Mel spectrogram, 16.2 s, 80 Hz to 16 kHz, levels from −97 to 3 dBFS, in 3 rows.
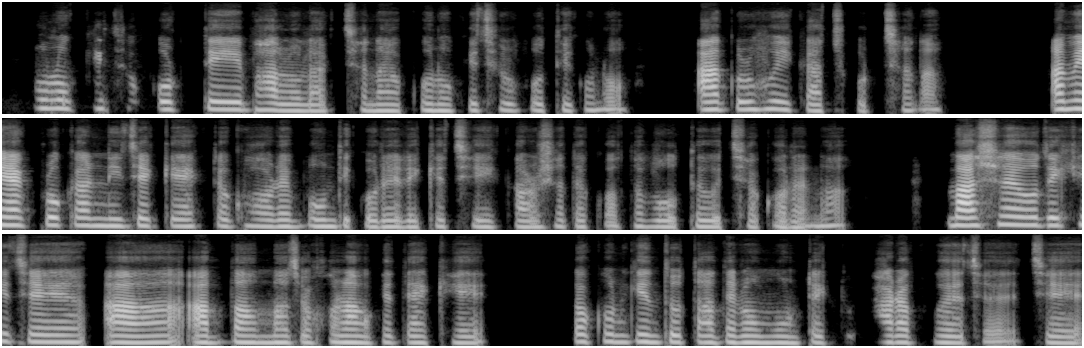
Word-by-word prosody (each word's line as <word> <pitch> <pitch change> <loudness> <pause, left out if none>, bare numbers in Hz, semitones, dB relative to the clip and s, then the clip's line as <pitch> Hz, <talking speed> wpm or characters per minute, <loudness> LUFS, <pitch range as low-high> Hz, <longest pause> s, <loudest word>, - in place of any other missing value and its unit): কোনো 275 -1 0
কিছু 265 0 -10
করতেই 245 0 +1
ভালো 215 -3 +2
লাগছে 195 +2 -5
না। 200 - 0 0.2
কোনো 205 -2 -1
কিছুর 210 +1 -5
প্রতি 205 0 -7
কোনো 220 - -5 0.5
আগ্রহই 240 0 +1
কাজ 195 -1 -2
করছে - - -7
না। - - -4 0.6
আমি 255 +1 +6
এক 240 - 0
প্রকার 245 -1 +2
নিজেকে 220 0 -1
একটা 215 +1 -7
ঘরে 210 -1 0
বন্দি 210 -1 -1
করে 195 0 -1
রেখেছি। 200 +1 -5 0.2
কারো 190 -1 -1
সাথে 200 -1 -6
কথা - - -8
বলতেও 195 +1 -2
ইচ্ছা 190 - -6
করে - - -2
না। 230 - -3 0.6
বাসায়ও 250 +1 +8
দেখি 240 +1 0
যে 230 - +4 0.4
আ - - +10 0.4
আব্বা-আম্মা 210 0 +1
যখন 205 +1 -3
আমাকে 205 +1 -3
দেখে, 200 0 -3 0.5
তখন 230 0 -1
কিন্তু 220 -1 +1
তাদেরও 210 0 +1
মনটা 200 0 -3
একটু 185 - -32
খারাপ 210 -2 +2
হয়ে 200 -1 0
যায়, 115 +1 -5 0.2
যে 200 - -2
210 Hz, 175 wpm, -23 LUFS, 200-235 Hz, 0.6 s, আ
